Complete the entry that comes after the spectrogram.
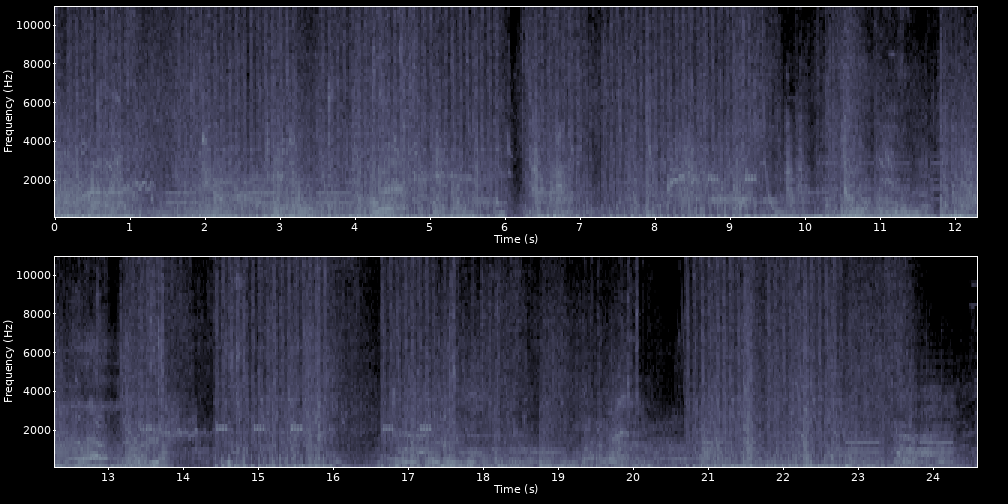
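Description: Rapid, sustained automatic gunfire from a gun in a video game, dense bursts continuing loudly across the whole stretch with only brief dips, no talking over it.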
